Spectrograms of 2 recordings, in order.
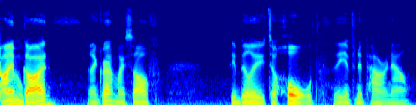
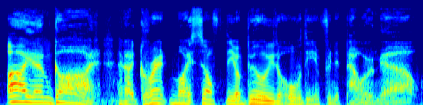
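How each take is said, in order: First: It is said calmly, in a relaxed, flowing way. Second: It is said forcefully, with strong emotional intensity. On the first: The speaker trusts it is already done. The speaker calls it right. "just saying in a relaxed state" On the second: The speaker is straining to make it happen. The speaker calls it wrong. "instead of saying"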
